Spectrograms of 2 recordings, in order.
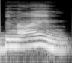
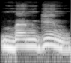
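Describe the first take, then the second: First: The g is silent, like bi-nine. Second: The g is sounded, like ben-gin. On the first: The speaker calls it right. "जी का उच्चारण नहीं करेंगे" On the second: The speaker calls it wrong. "आप इसको पढ़ेंगे बेनगिन, जो कि गलत है।"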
